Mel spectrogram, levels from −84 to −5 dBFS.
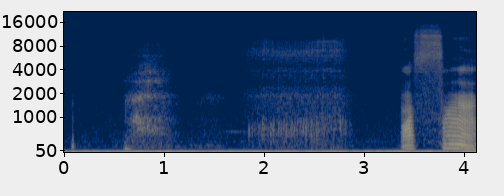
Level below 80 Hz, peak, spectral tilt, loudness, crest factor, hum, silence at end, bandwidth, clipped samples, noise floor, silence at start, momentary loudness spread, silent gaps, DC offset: -66 dBFS; -18 dBFS; -4.5 dB/octave; -43 LUFS; 24 dB; none; 0 s; 16.5 kHz; under 0.1%; -63 dBFS; 0 s; 22 LU; none; 0.6%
